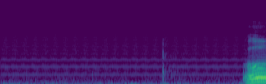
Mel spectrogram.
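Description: Steady electrical hum with several faint, even, high tones over a low rumble, and one faint click a little past halfway. A man's voice begins speaking right at the end.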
